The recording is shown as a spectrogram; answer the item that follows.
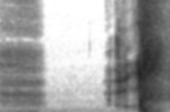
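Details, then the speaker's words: Person repeatedly saying they are about to sneeze: a brief pause, a quick in-breath, then one loud, explosive, hissing sneeze. "Gonna sneeze. I think I'm gonna sneeze again. Gonna sneeze again, I think. Yep."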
